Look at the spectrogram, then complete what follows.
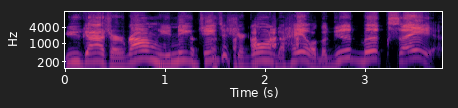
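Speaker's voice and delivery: entitled, complaining, demanding voice. Imagining a modern-day Pharisee going in, doing a mock Karen accent. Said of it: "that's a good uh, carry accent".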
